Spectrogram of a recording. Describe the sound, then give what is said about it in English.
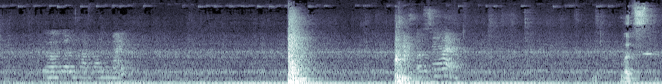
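Three loud, sharp thuds of someone banging on a door, irregularly spaced a second or two apart, with voices murmuring in the background. “Let's kind of refrain from hitting the door that like that.”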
